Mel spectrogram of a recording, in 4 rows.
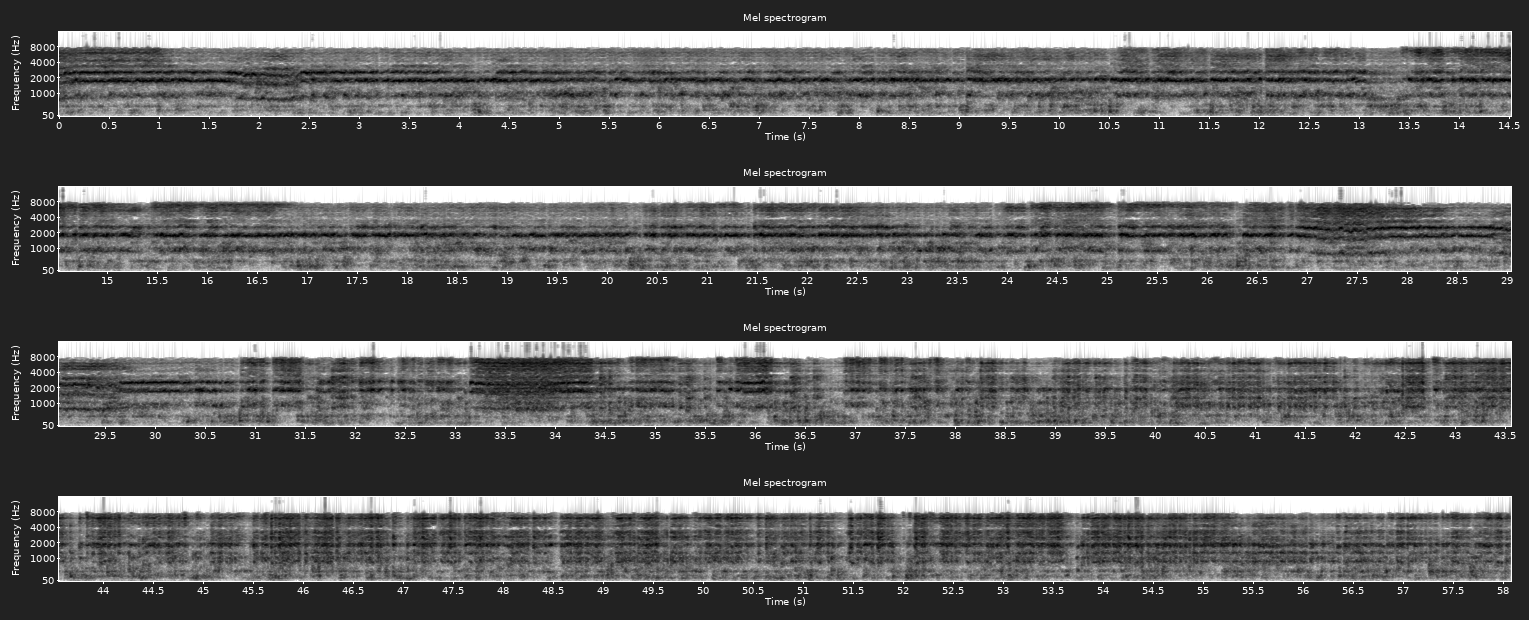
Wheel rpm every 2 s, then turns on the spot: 230, 230, 230, 240, 230, 230, 230, 230, 230, 230, 230, 230, 230, 230, 220, 230, 220, 230, 230, 230, 230, 230, 230, 230, 230, 230, 240, 230, 240.
none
